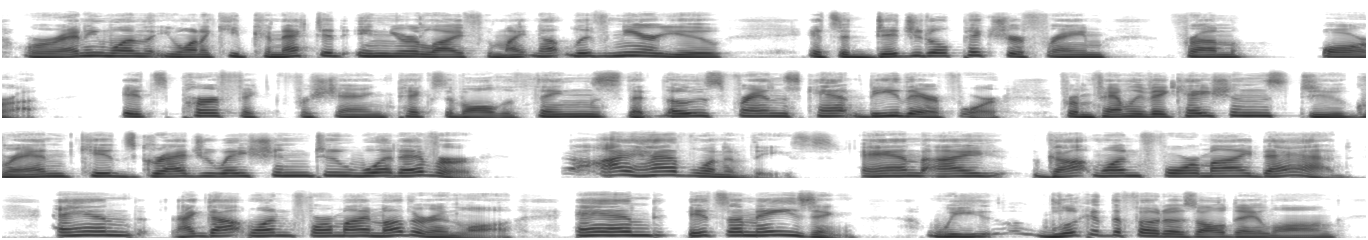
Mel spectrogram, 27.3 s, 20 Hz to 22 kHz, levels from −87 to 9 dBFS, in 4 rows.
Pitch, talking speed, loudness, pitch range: 175 Hz, 175 wpm, -17 LUFS, 140-200 Hz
